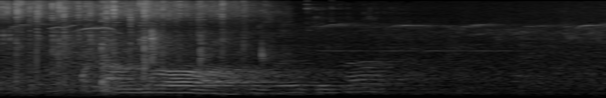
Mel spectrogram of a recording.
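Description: Water running and splashing from a wall tap during ritual ablution washing, with a man's voice briefly in the middle. About halfway through the splashing stops and only a quiet background with a few faint high chirps remains.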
